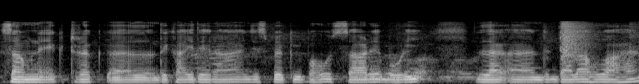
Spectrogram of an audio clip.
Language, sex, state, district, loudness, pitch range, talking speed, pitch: Hindi, male, Uttar Pradesh, Lalitpur, -20 LUFS, 110-115 Hz, 140 wpm, 115 Hz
